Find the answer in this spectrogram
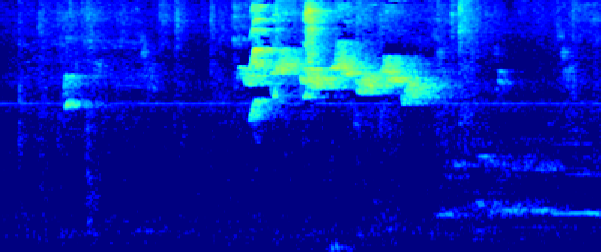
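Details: Captive harlequin-mutation ultramarine grosbeak pair from Brazil, 'sintonia padrão' song: one short chirp, then a dense, quick run of sweet, high warbled notes lasting about a second and a half, over faint background noise.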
